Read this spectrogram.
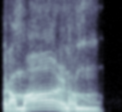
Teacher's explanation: আর ণটা জিহ্বা গোল হবে, একটু তালুতে মারবে টোকা, দিয়ে হবে ণ।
